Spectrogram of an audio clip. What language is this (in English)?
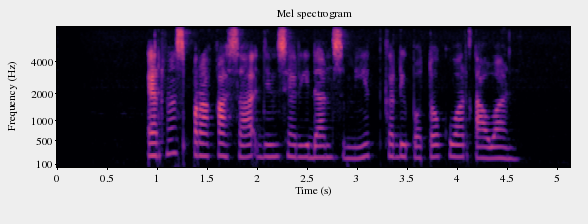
Sundanese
